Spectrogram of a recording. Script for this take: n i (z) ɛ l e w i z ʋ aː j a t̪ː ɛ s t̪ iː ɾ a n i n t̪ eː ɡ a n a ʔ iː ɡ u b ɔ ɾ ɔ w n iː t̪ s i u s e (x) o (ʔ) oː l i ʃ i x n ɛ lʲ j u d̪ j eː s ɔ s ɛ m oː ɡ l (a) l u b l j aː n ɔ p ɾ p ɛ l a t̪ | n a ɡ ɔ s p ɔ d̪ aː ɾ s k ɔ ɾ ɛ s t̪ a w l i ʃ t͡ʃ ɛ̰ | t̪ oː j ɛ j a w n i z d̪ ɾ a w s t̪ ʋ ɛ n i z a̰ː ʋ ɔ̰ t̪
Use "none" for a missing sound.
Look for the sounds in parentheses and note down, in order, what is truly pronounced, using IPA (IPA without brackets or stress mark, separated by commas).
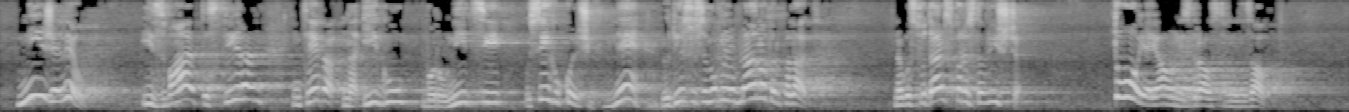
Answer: ʒ, x, k, i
